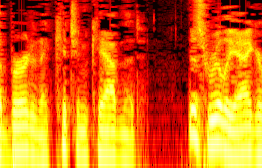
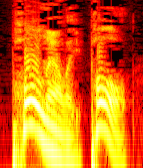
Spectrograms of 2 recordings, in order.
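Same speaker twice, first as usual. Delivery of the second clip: raised farmer's yell; yelled command; 3 semitones higher, 4 dB louder, slower than usual. A narrator's reading. Farmer urging his horse at the ditch, yelling. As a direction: call out to drive a horse on. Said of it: "hitched Buddy up to the car and yelled".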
